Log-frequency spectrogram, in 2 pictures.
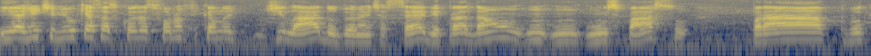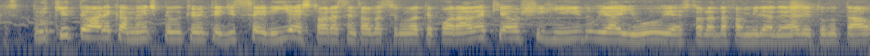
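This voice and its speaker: There is noticeable background noise behind a man speaking at a high pitch. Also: ordinary pitch variation, fairly quick pace. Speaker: podcast guest. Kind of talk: casual chat.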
